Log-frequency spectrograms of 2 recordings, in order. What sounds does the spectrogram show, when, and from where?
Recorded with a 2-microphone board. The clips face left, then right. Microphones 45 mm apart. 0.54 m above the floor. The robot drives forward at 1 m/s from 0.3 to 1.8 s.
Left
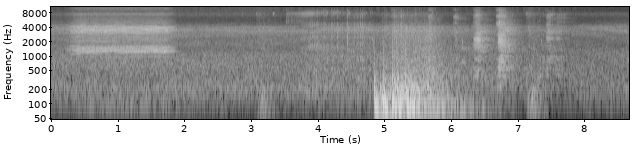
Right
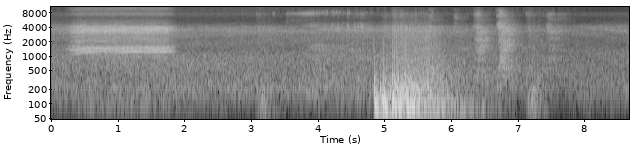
3.5 s a squeak: 65° left (ahead or behind), 4.5 m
